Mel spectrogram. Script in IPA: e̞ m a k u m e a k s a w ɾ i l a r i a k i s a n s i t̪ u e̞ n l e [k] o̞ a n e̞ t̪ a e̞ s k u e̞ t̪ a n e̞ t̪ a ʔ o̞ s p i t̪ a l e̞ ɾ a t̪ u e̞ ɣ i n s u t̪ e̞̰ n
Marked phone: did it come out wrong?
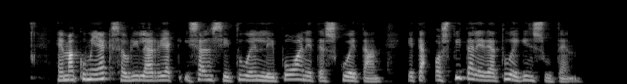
yes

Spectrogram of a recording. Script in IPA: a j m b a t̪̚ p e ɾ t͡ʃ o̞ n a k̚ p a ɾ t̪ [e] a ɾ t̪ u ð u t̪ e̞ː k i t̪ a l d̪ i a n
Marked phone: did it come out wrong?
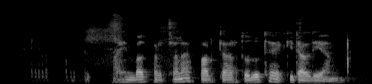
no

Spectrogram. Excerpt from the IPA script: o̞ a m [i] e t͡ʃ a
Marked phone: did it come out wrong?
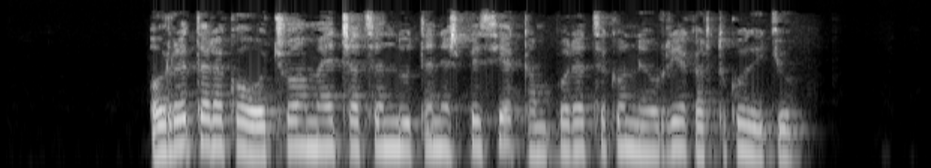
yes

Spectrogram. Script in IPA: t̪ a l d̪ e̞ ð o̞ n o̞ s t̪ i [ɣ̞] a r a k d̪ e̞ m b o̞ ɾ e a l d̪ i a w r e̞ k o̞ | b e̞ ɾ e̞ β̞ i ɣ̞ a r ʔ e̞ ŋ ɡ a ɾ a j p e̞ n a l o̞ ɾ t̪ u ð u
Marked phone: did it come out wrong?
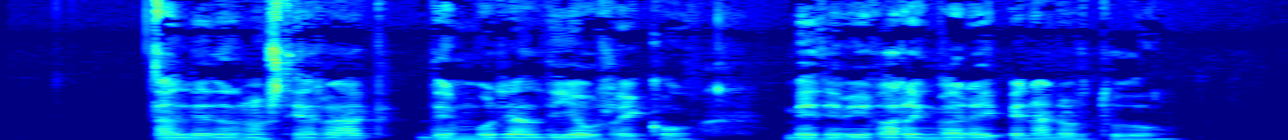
yes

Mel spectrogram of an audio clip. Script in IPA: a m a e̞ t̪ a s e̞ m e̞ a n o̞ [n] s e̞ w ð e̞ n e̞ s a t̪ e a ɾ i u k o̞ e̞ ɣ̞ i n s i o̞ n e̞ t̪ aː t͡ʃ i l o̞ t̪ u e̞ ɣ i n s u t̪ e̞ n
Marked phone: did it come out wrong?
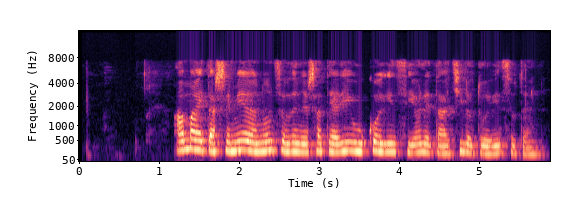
no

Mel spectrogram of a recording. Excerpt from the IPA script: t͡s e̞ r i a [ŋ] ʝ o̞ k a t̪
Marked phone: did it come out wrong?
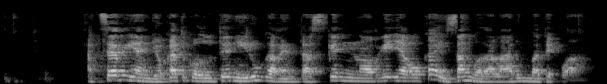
yes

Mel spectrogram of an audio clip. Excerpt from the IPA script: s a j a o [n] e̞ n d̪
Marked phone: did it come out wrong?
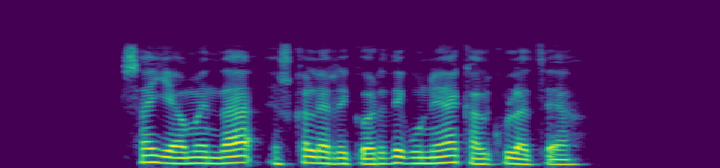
yes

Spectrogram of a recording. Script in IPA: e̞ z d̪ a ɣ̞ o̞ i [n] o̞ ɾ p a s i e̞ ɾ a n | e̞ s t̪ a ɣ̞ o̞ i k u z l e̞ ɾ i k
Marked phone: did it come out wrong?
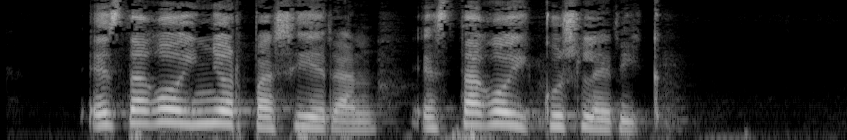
yes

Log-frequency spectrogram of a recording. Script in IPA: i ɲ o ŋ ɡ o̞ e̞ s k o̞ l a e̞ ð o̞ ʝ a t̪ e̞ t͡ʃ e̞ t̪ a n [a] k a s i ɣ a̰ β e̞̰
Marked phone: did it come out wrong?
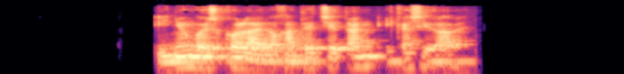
yes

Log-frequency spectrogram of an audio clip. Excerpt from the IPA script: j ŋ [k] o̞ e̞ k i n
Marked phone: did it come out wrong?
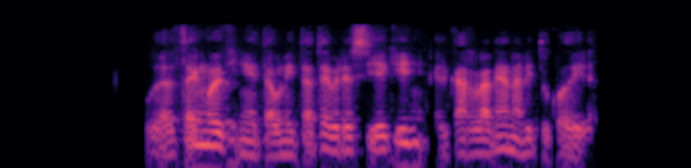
yes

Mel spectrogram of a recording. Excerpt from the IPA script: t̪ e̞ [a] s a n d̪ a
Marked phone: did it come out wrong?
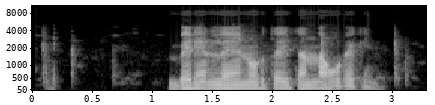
yes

